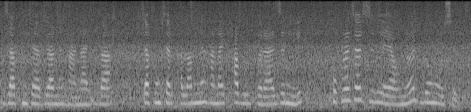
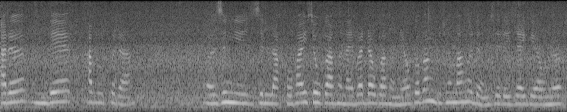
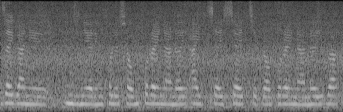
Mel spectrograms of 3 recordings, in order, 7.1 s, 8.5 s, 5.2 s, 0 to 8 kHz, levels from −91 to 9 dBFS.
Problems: constant background noise, low volume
